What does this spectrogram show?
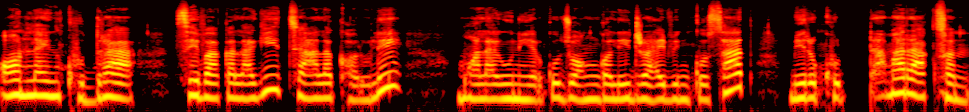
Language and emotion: Nepali, fearful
